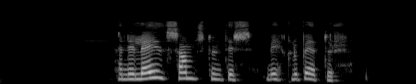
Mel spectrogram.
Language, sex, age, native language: Icelandic, female, 30-39, Icelandic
